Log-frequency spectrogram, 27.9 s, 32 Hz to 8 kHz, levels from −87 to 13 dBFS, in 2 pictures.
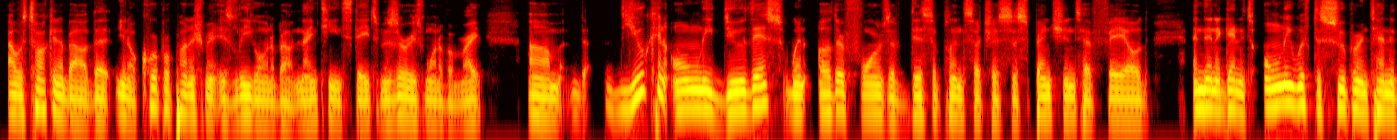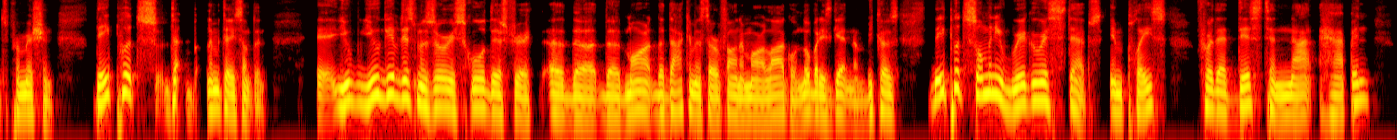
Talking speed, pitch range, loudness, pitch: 190 wpm, 85-120 Hz, -20 LUFS, 100 Hz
